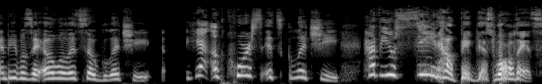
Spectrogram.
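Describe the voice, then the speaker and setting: Recorded with a dry, close sound and no echo, a woman speaks at a moderate pace. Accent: American. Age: 40s. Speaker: podcast guest, gamer. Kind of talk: casual chat. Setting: remote call across time zones.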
